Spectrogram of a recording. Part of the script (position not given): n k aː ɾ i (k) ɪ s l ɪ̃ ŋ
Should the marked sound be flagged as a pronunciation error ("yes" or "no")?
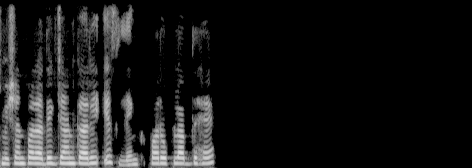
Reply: yes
